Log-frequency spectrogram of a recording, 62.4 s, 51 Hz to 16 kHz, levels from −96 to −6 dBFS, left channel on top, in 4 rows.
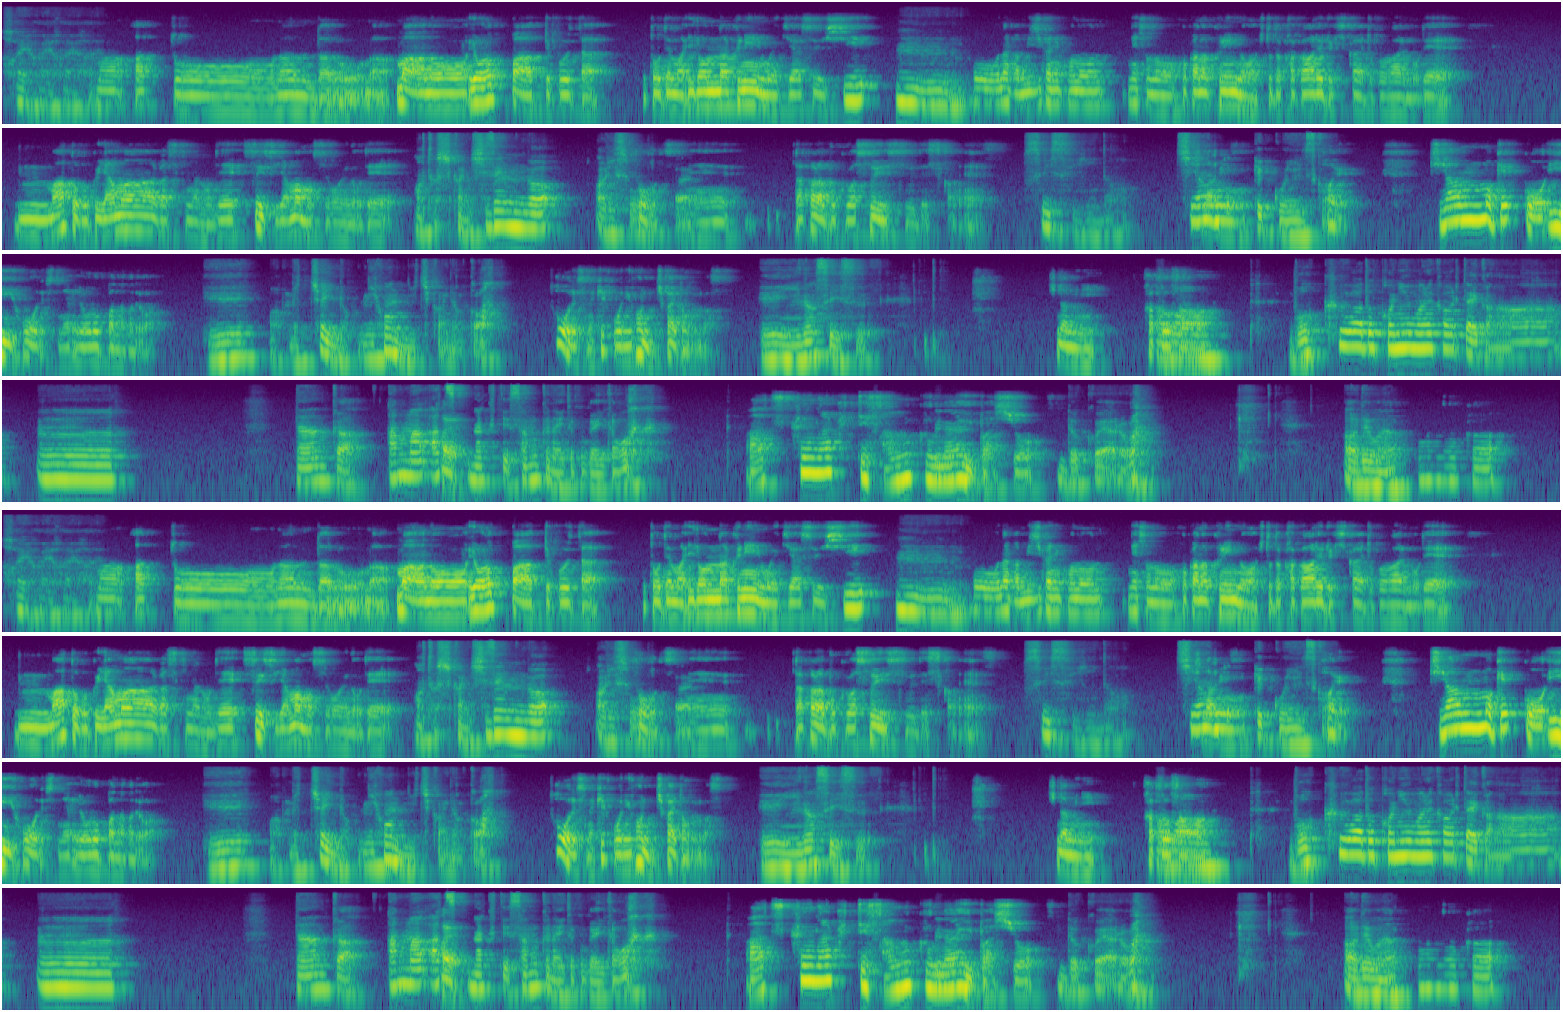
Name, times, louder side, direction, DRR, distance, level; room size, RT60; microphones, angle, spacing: voice 1, 0.0-1.0 8.9-9.7 19.7-21.1 21.5-22.5 25.8-26.8 27.3-27.8 28.1-28.9 33.2-36.1 38.8-39.9 42.7-43.3 44.1-46.8 47.1-48.0 49.7-50.3 50.6-53.3 56.1-56.5 57.3-58.3 59.1-59.3 60.2-60.7, equal, 5° right, 2 dB, 1.3 m, -25 dB
voice 2, 0.9-6.0 6.5-8.6 9.7-14.5 15.7-19.5 22.0-22.9 23.5-25.5 27.6-28.0 28.8-29.0 29.4-29.6 29.9-32.7 36.7-38.4 40.9-41.0 41.7-42.1 42.6-43.2 51.2-51.3 54.2-57.1 60.5-61.7, right 2 dB, 40° right, 5 dB, 0.9 m, -23 dB
21.5 x 14.0 x 2.5 m, 0.43 s
head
